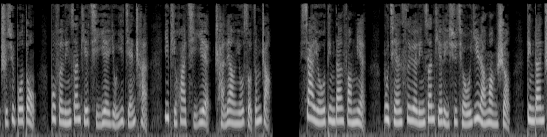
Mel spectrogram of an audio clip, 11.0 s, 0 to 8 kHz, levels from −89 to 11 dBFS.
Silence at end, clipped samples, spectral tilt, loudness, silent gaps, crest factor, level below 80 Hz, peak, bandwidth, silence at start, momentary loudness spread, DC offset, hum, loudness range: 0 s; under 0.1%; -5.5 dB/octave; -21 LUFS; 5.53-5.95 s; 16 dB; -54 dBFS; -6 dBFS; 7.6 kHz; 0 s; 7 LU; under 0.1%; none; 4 LU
